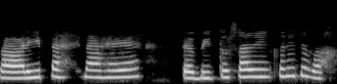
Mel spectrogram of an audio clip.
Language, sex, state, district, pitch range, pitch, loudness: Hindi, female, Bihar, Sitamarhi, 300-350 Hz, 330 Hz, -15 LUFS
